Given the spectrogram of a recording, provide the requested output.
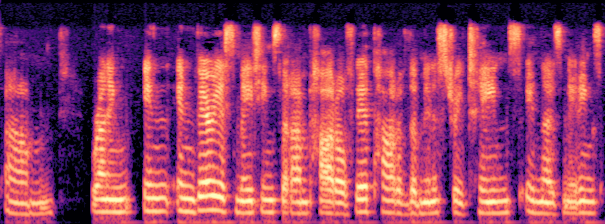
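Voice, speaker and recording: A woman's voice: on the low side, warm tone, dull audio. A woman in her late forties giving a personal, reflective talk as a co-presenter, earnest and conversational. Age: late 40s. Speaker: church ministry leader speaking as co-presenter.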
